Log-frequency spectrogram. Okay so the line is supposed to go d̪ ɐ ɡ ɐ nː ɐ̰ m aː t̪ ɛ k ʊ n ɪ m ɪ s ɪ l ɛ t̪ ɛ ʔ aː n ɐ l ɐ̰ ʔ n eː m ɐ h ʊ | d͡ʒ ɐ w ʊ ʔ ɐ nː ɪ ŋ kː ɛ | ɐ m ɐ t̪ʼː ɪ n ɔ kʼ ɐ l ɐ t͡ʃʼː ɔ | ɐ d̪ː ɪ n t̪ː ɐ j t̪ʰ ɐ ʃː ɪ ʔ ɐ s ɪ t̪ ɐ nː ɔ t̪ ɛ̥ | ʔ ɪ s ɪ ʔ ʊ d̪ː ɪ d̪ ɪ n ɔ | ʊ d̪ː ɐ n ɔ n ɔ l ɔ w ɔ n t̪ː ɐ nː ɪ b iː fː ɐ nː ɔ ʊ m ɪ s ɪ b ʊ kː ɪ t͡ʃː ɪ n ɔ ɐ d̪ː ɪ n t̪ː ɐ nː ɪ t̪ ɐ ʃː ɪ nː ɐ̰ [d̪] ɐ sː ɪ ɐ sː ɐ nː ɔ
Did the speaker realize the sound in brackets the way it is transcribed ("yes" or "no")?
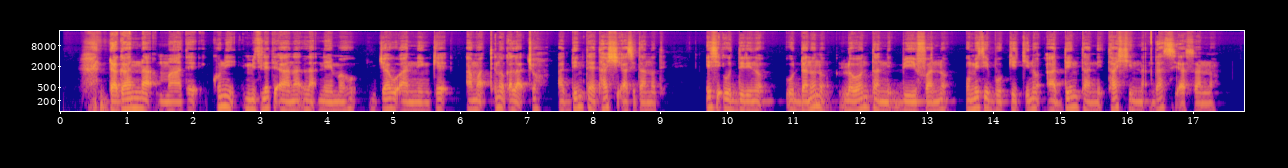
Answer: yes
